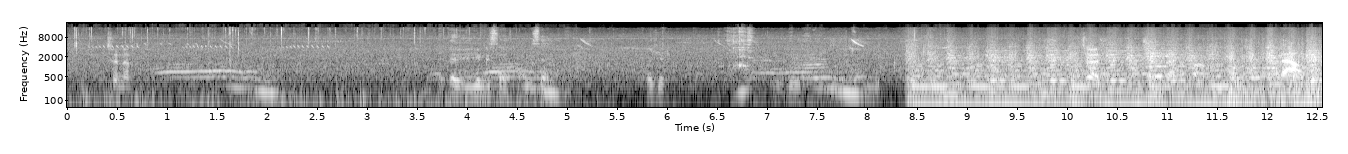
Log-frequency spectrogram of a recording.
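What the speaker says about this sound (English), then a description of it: "lions will often roar just before sunrise" A lion roars in the bush just before sunrise, a series of low, throaty calls rising over a quiet outdoor ambience with faint birds, until a louder wash of music takes over the second half.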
